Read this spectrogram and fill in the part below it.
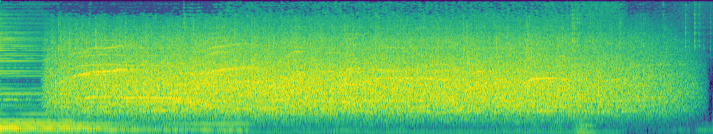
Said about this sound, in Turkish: Alkışlar.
